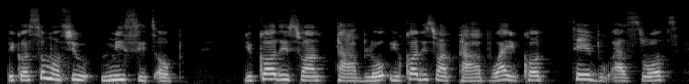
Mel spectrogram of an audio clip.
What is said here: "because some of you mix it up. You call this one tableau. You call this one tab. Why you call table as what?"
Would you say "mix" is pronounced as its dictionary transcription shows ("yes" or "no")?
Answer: no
